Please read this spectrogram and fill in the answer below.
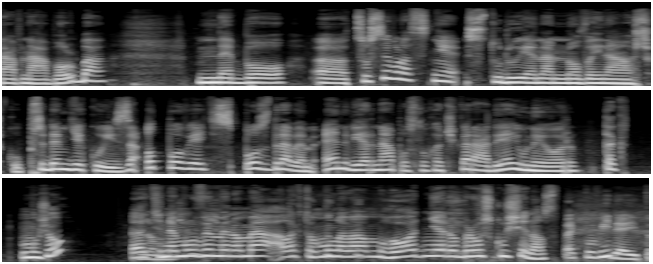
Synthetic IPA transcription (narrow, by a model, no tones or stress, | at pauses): aːvnaːvo̞lba | nɛbo̞ | t͡so̞sɪvlast̪ɲɛst̪udujɛnano̞vɪnaːr̝̥kupr̥ɛdɛmɟɛkujɪzaʔo̞t̪̚povjɛcspo̞zd̪ɾavɛmʔɛnvjɛɾnaːpo̞sluxat͡ʃkaɾaːdɪajunɪoɾt̪ak | muʒu | jaːɛnɛmluvɪmjɛnomjaːʔalɛkt̪omuɦlɛmaːmɦodɲɛdobɾowskuʃɛnost̪̚t̪ak̚poviːdajt̪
